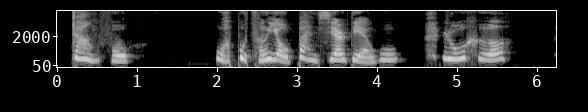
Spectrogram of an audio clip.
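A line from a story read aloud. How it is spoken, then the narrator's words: Weeping woman. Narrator (Chinese): 那妇人听罢，哭将起来，说道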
